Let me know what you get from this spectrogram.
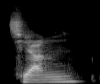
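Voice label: "ciang5", Teochew, chaoyang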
